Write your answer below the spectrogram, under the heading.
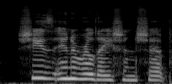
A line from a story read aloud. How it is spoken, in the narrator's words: Morgana said gloomily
